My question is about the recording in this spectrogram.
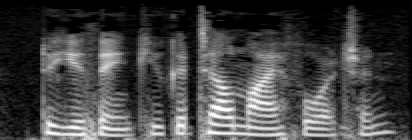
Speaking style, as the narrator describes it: he murmured

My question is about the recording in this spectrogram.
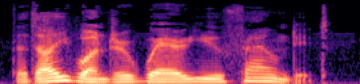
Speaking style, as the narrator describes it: said Mrs

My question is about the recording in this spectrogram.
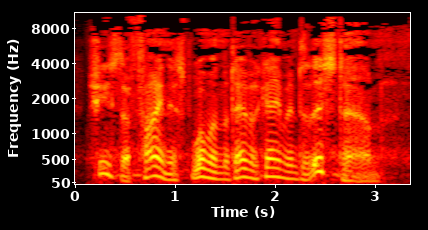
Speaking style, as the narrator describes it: he murmured

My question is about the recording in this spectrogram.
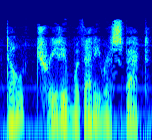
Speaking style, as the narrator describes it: whispered Miss Chim to the insect

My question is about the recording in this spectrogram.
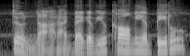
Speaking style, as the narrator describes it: exclaimed our hero, rather peevishly

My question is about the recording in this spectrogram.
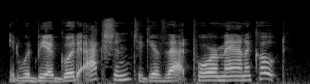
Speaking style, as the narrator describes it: said the King

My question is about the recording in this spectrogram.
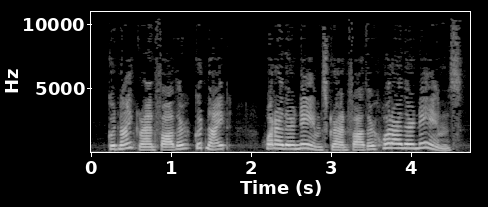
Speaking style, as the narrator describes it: she called out as she ran after his retreating figure and the goats

